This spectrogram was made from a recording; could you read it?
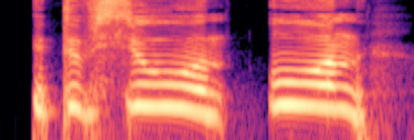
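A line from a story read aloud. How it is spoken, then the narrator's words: Moaning young man. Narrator (Russian): застонал молодой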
